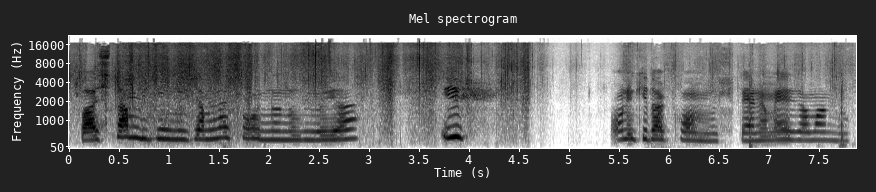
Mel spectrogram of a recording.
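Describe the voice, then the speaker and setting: A woman giving casual gameplay commentary on a tablet, excitable and quick to get frustrated, swearing casually as she plays. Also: high voice, creaky, noisy background. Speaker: gaming channel host. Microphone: tablet screen recording. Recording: game music loud behind voice.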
